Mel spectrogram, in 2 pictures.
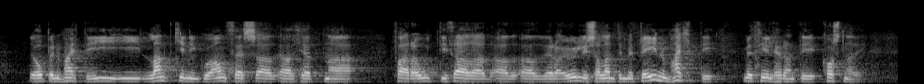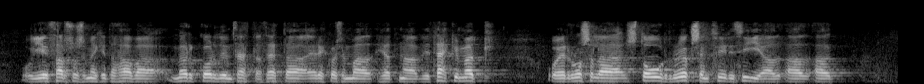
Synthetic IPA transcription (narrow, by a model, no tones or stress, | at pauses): mɛðoːwpɛnʏmhɦajht̪ɪiːlant̪cʰɪnːiŋkʏawθɛsaðaðçjɛt̪na | faːɾauːt̪iθaðaðaðaðvɛːɾaœːɥlisalant̪ɪnmɛðpeːjnʏmɦajht̪ɪmɛðt̪ʰɪlhejɾant̪ɪkʰɔst̪naðɪ | ɔɣjɛθaɾ̥sɔsɛmɛhcɪt̪aðɦaːvamœɾkɔɾðʏʏmθɛht̪aθɛht̪aɛɾehkvasɛmaðçjɛt̪navɪðθɛhcʏmœt̪l̥ | ɔɣɛɾrɔːsalɛɣast̪oːwɾːœːksejm̥t̪fɪɾɪɾ̥θiaðaðað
